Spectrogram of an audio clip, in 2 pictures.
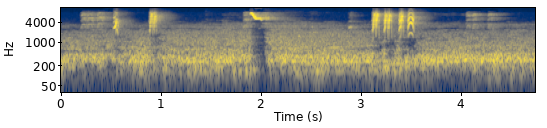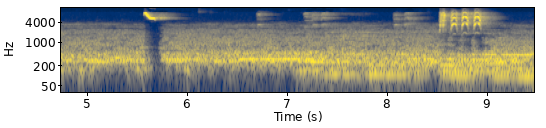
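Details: Yuhina from Kalimantan singing actively, a recording meant for tutoring other songbirds: short high chirps and quick clusters of three or four ticking notes, with sharp downslurred whistles, spaced irregularly over a soft low hum.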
